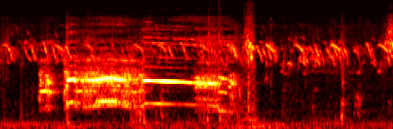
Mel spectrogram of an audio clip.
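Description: A native rooster crows loudly nearby while native hens cluck around it in short, uneven bursts.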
